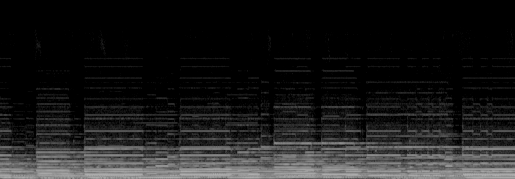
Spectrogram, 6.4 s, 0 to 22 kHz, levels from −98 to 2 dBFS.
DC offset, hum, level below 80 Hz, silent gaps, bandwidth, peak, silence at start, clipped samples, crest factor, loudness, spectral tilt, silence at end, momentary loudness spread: under 0.1%; none; -74 dBFS; none; 9.4 kHz; -20 dBFS; 0 s; under 0.1%; 14 dB; -32 LUFS; -5.5 dB/octave; 0 s; 4 LU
